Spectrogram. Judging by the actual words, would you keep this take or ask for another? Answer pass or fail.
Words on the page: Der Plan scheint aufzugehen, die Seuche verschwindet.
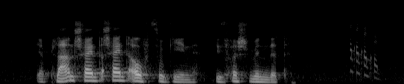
fail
